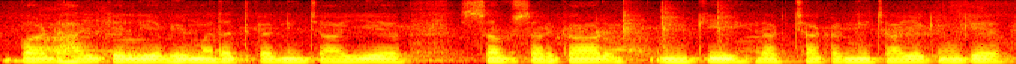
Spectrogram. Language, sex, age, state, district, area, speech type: Urdu, male, 18-30, Bihar, Saharsa, rural, spontaneous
